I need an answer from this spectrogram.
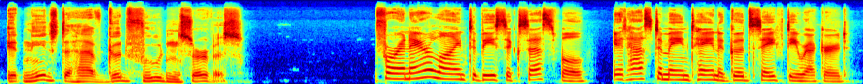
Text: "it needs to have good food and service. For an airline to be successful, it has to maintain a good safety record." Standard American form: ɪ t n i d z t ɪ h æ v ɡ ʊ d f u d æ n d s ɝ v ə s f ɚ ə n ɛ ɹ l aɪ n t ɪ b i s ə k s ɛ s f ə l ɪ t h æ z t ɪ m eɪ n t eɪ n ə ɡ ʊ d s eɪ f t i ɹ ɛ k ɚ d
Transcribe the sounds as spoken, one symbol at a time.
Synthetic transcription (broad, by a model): ɪ t n i d z t ɪ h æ v ɡ ʊ d f u d n s ɝ v ə s f ɚ ə n ɛ ɹ l aɪ n t ɪ b i s ə k s ɛ s f ə l ɪ t h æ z t ɪ m eɪ n t eɪ n ə ɡ ʊ d s eɪ f t i ɹ ɛ k ɚ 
